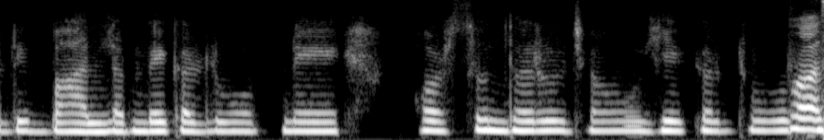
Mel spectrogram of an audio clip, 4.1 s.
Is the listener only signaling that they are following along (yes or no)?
no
